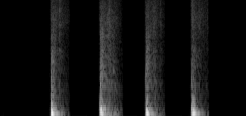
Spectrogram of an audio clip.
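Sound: feet stamping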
